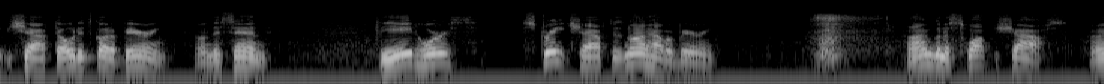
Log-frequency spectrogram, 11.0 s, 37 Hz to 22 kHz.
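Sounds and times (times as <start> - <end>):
man sniffing: 8.0 - 9.0.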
